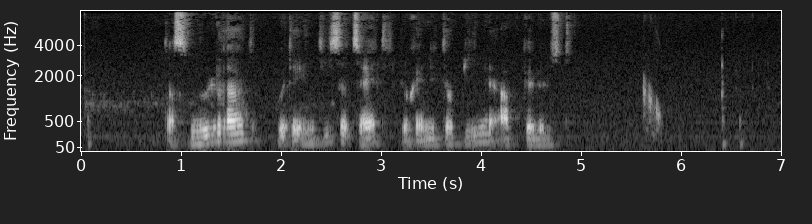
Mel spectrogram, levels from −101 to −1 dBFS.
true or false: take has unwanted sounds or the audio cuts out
true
